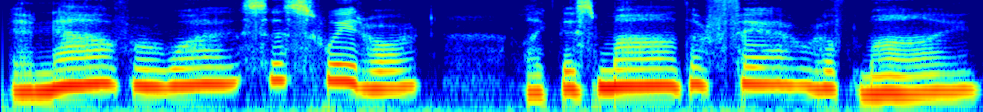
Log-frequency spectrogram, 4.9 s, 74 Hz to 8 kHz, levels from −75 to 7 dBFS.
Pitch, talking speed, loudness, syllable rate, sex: 215 Hz, 135 wpm, -13 LUFS, 3.4 syllables/s, female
